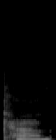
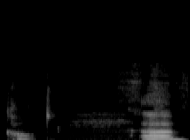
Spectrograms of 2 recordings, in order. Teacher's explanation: if you're from London, we would say can, like the an sound, can, and can't with an R sound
